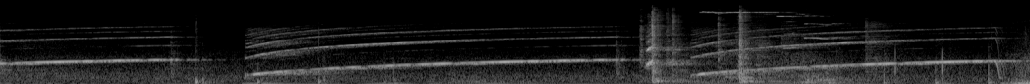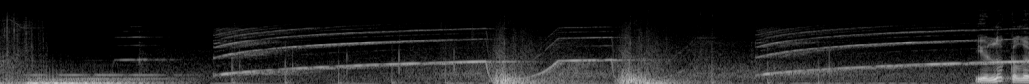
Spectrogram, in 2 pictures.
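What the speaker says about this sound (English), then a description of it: "please turn off that alarm since that's your job" A rising, repeating siren-like alarm rings in the video game Life Is Strange, sweeping upward in pitch again and again over about twenty seconds, with people talking and other noises over it at times.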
